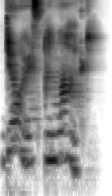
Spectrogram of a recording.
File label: Suit Voice Doors Unlocked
